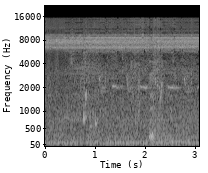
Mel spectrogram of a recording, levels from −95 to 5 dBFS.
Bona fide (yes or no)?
no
